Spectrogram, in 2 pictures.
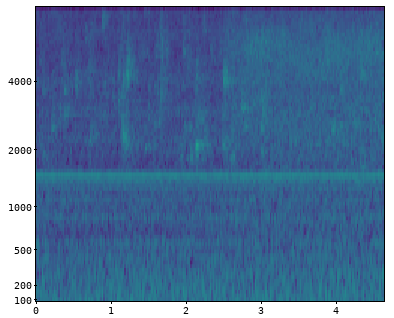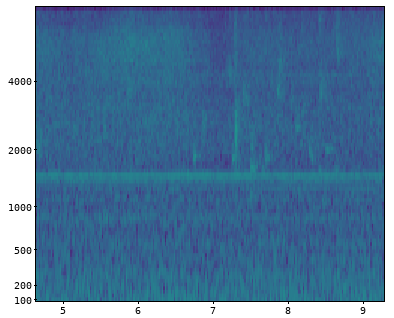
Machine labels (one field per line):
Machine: pump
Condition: normal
